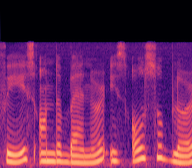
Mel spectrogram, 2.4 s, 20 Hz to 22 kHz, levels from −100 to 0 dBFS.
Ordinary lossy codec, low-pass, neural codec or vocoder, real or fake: none; none; none; real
